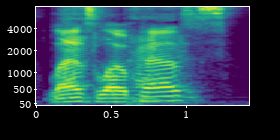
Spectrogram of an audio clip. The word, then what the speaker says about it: Laz Lopez: Chloe Lazpalopaz. Am I saying that correctly? It's Lazpalopaz. – Laz Lopez. Can we say it in sequence? Like, Chloe Laz Lopez.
